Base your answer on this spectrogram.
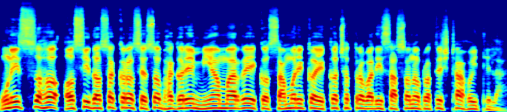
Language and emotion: Odia, neutral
